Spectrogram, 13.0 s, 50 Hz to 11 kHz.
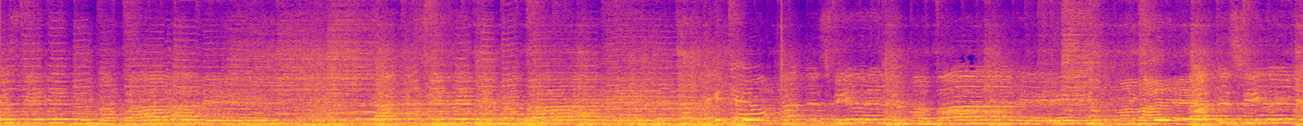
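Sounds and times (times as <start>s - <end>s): choir singing a pop song: 0.0s - 13.0s
live band playing: 0.0s - 13.0s.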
